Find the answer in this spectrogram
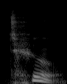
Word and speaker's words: tune: of my previous lessons, those two words, tune and tube, have different pronunciations depending on if a British English speaker says them or an American English speaker. So because I am an American English speaker, I say tube and tune.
